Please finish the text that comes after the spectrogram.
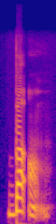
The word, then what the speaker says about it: button: In a clear received pronunciation or even a Cockney accent, we often replace the T with a stop in the throat. Bu'on.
